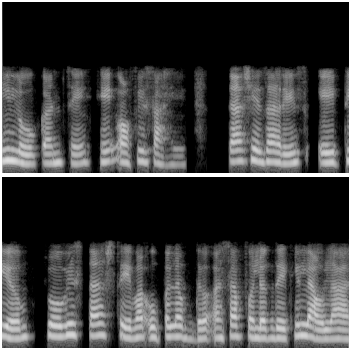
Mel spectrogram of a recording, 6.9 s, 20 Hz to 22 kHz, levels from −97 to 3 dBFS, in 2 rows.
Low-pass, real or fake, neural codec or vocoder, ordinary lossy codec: 5.4 kHz; fake; codec, 16 kHz in and 24 kHz out, 2.2 kbps, FireRedTTS-2 codec; none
